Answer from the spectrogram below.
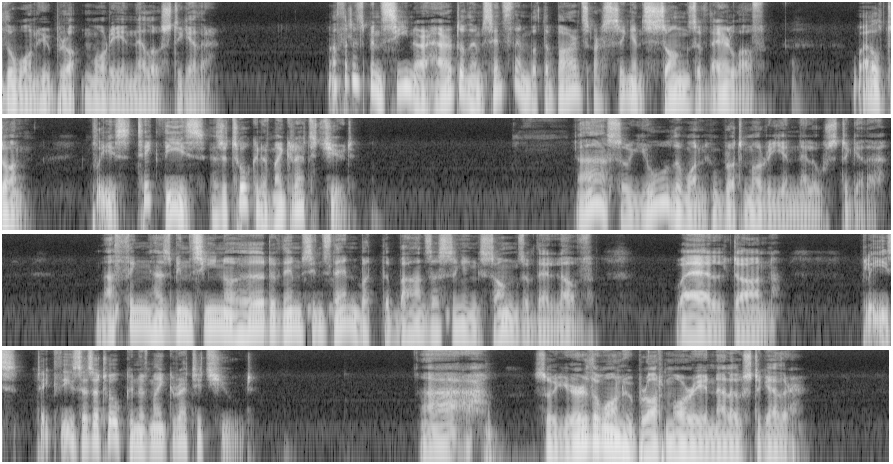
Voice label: breton, voice auditions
